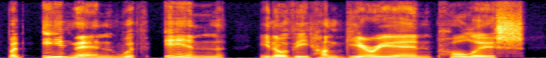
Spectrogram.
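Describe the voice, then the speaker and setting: A woman's voice: lowish voice, lively intonation, slow pace, a little mellow, clear, resonant tone, dry recording. Middle-aged North American woman, dry sound. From Canada. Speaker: interview guest, education advocate. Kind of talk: conversational personal account.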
